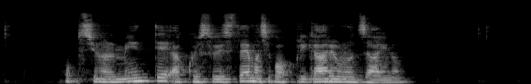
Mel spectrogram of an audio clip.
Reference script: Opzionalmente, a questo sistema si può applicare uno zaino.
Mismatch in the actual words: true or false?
false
